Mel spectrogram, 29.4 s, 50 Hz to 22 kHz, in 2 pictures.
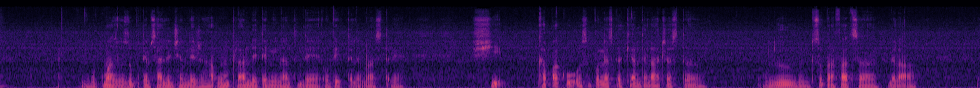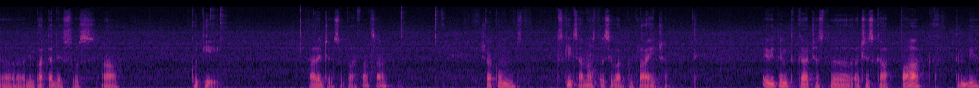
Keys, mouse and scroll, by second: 0.9 scroll up 1, 18.0 click, 19.8 scroll down 1.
